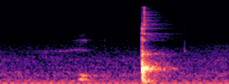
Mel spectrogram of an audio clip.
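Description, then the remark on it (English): A single short, light belch bursts out and fades quickly, standing alone with no talking. “It's like a very feminine belch, which is good.”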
